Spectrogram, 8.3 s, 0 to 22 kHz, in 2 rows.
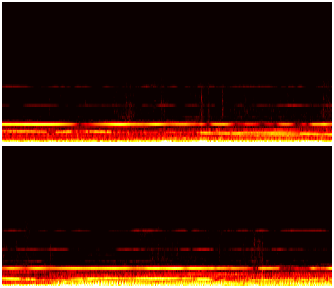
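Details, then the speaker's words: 2003 Mercedes SL55 AMG (R230): wandering whistling squeals sliding in pitch over a hum from all speakers; amplifier confirmed as source by pulling its 25 A fuse; owner suspects water intrusion and grounding causing feedback. "Okay, so all the sound, anything, all the module, all the communication is being fed into that amplifier, I'm assuming, and it's making it audible. So there's some type of, I think water has gotten where it shouldn't be, and the grounding of everything is causing all this feedback."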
